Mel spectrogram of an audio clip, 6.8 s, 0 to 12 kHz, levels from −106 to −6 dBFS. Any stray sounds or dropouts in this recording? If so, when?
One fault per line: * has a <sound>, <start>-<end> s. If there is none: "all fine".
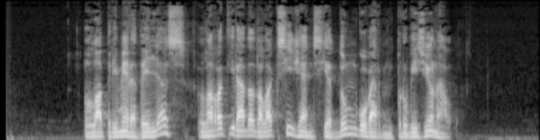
all fine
